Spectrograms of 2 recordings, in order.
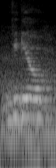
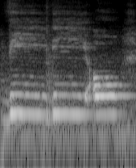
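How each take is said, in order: First: The word is said quickly and compressed. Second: The word is said slowly and drawn out. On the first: This is the current way of saying it. "we tend to speak it faster, like video" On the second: This is the older way of saying it. "we used to speak that slowly, like video"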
